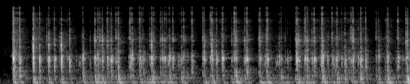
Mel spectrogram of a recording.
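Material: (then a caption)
Plastic. Fingertips of both hands type continuously on an ASUS ROG Claymore Core mechanical keyboard with Cherry MX Red switches, black plastic keycaps on a metal frame, and a hollow housing with RGB backlight. A rapid, steady stream of short clacky taps dies away almost instantly, with a hollow tone centered around 1.3 kHz and a faint bright edge.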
